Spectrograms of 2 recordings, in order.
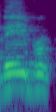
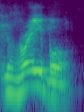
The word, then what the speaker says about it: Vrabel: He didn't have much to work with, but we got variable, right? How you say it? Variable? Mike Vrabel.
